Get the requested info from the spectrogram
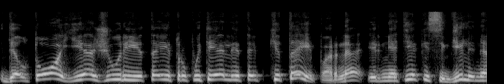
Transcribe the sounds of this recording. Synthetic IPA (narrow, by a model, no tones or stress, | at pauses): d̪ʲeːlˠt̪oːjiɛʒʲuːɾʲɪit̪ɐɪt̪ɾʊpʊt̪ʲeːlʲɪːt̪ɐɪpkʲɪt̪ɐɪpɐ̰ɾʲnʲɛɪɾnʲɛt̪ʲiɛkɪsʲɪɡʲɪlʲɪnʲɛ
